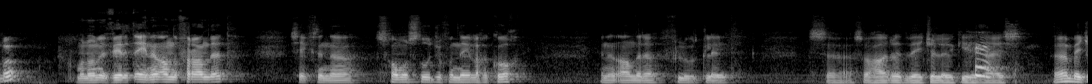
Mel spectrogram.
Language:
Dutch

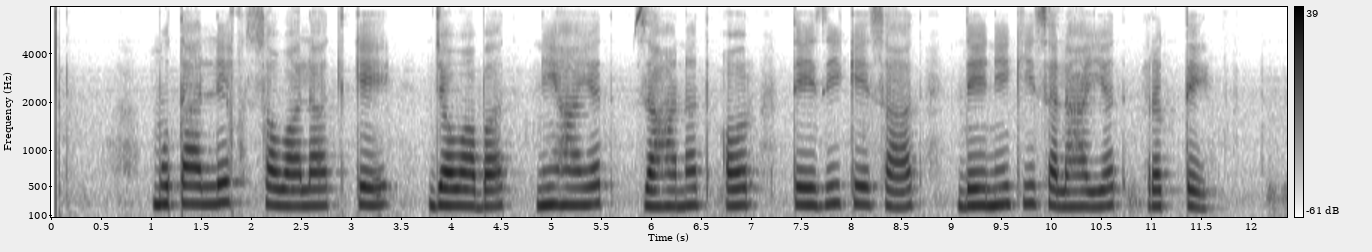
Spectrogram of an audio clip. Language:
Urdu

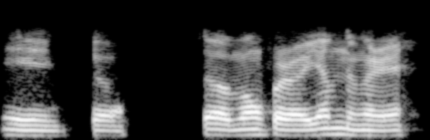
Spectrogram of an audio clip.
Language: Manipuri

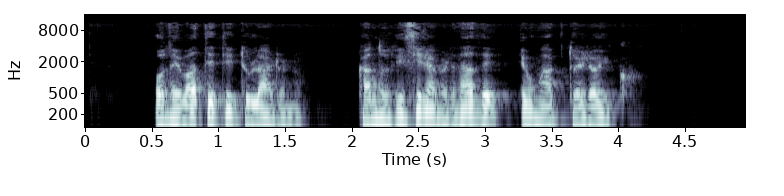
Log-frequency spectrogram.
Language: Galician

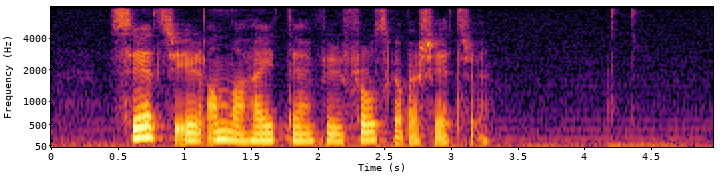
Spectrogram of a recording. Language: Faroese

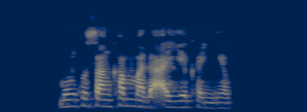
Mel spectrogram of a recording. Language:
Hausa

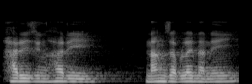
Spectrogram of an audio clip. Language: Bodo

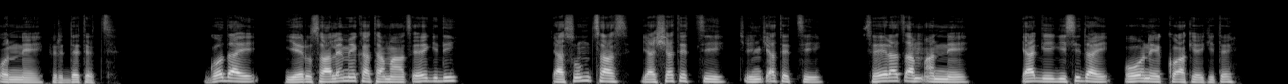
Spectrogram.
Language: Gofa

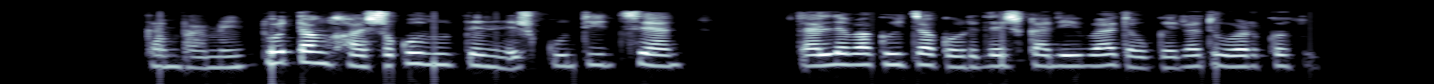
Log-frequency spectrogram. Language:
Basque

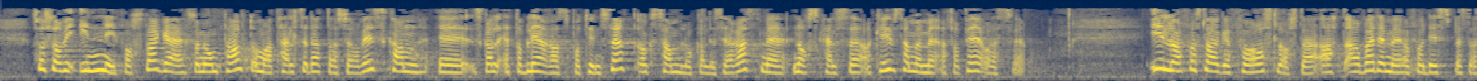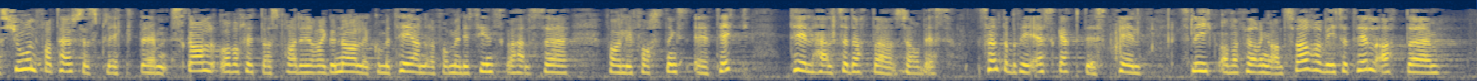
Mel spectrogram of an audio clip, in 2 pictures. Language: Norwegian Nynorsk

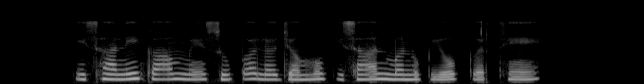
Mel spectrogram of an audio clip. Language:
Chhattisgarhi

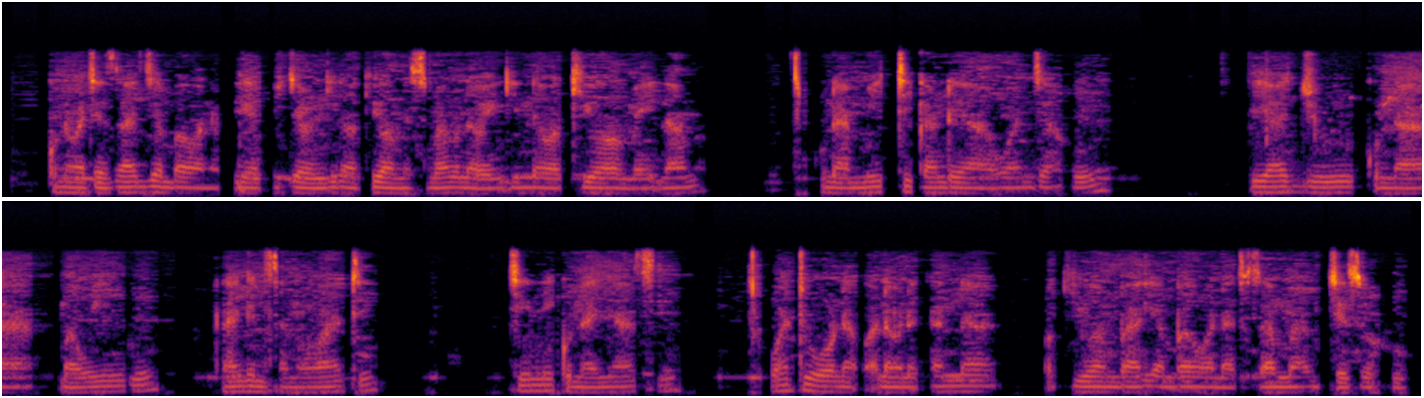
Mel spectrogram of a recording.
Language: Swahili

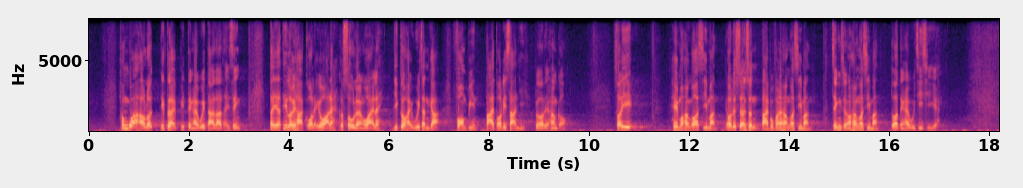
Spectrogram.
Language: Cantonese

